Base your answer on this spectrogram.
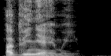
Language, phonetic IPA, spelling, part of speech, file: Russian, [ɐbvʲɪˈnʲæ(j)ɪmɨj], обвиняемый, verb / noun / adjective, Ru-обвиняемый.ogg
- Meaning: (verb) present passive imperfective participle of обвиня́ть (obvinjátʹ); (noun) accused (defendant); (adjective) accused, charged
